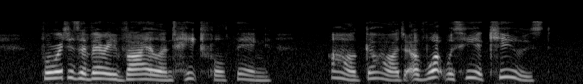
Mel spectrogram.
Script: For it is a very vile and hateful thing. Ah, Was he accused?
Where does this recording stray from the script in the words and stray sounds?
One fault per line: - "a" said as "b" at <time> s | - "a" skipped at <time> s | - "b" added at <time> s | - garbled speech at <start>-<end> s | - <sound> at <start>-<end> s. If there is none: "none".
- "God of what" added at 3.6 s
